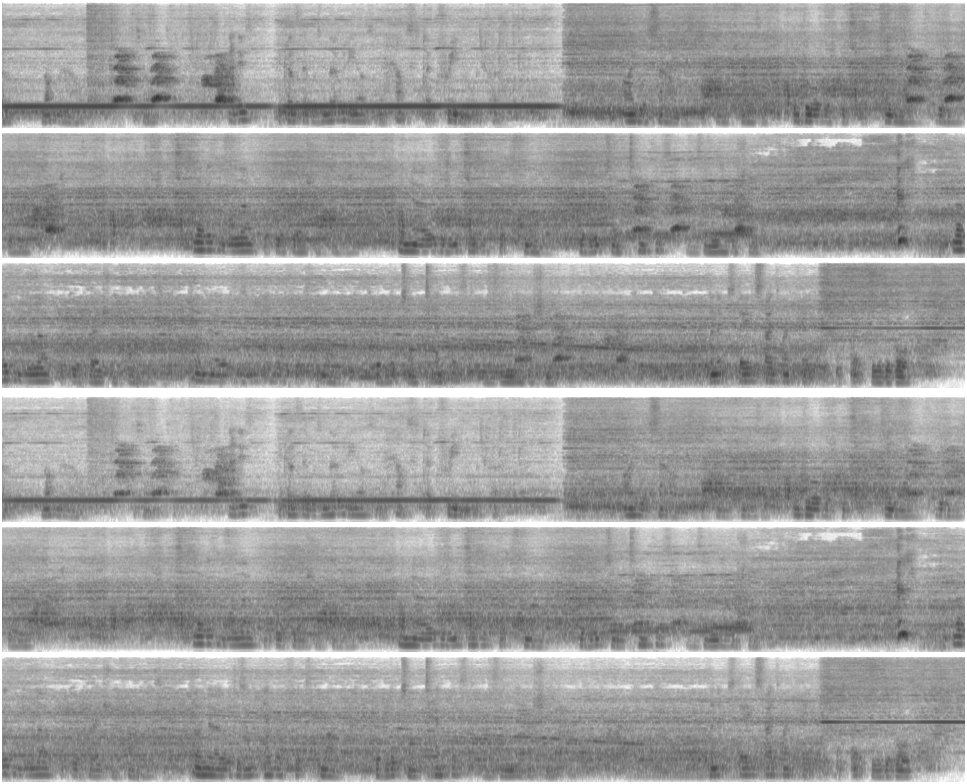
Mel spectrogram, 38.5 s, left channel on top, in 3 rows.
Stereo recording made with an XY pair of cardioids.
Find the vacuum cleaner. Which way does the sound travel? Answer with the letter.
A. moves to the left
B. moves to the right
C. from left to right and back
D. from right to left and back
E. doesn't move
E.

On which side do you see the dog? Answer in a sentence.
In this clip you hear the dog on the left.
